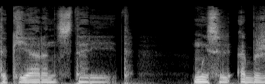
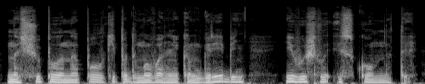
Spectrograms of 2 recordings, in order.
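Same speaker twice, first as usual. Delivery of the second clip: usual speaking voice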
